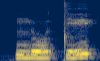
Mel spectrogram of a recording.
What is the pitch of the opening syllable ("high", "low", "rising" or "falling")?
low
